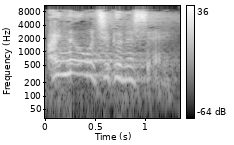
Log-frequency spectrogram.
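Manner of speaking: high, heated imitation of a girl cutting in; flipping out. Girl cuts off her pastor mid-counsel, imitated high, flipping out. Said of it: "she just flips out on me".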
